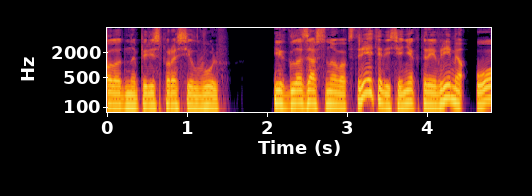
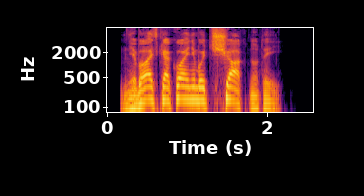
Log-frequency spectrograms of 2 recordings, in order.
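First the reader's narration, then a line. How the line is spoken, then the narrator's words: Irritated, curt. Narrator (Russian): раздраженно бросил инспектор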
